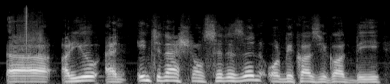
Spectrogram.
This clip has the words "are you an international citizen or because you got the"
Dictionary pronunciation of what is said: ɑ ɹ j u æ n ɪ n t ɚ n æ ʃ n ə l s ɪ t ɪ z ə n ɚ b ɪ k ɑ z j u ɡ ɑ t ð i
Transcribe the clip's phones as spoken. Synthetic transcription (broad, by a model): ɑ ɹ j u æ n ɪ n t ɚ n æ ʃ n ə l s ɪ t ɪ z ə n ɚ b ɪ k ɑ z j u ɡ ɑ t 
